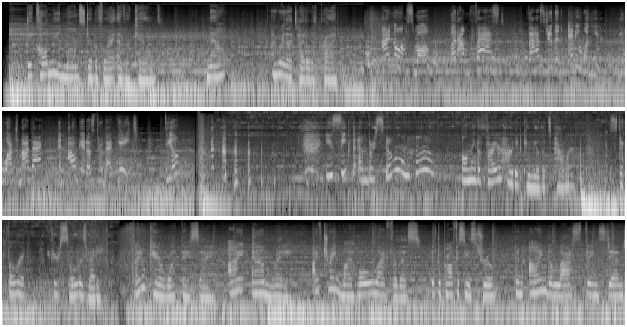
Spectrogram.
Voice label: english american video games; professional bilingual (English and Spanish) voice actor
